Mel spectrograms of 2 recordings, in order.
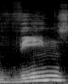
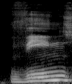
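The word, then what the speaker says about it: Wien's: a german dude so the w in his name is actually pronounced the german way which means it's pronounced like an english v so this is veen's displacement law and the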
